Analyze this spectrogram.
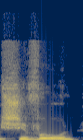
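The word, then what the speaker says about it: Siobhan: have the for example the first name shivorn spelled s-i-o-b-h-a-n our very own queef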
